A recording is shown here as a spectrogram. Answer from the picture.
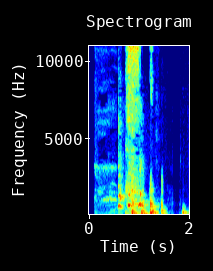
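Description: Laughter in a few short breathy bursts, mixed with a little speech.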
